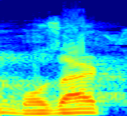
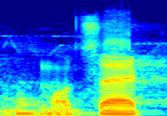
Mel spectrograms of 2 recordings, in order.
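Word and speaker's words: Mozart: আছে কিন্তু আপনার নেই কি রকম হাইড্রন মোটার্ট বেটাফেন এই হলো আসল উচ্চারণ হাইড্রন মোটার্ট বেটাফেন থ্যাঙ্ক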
